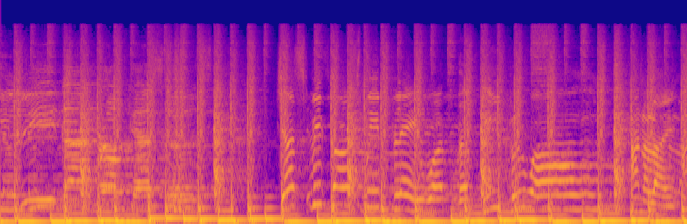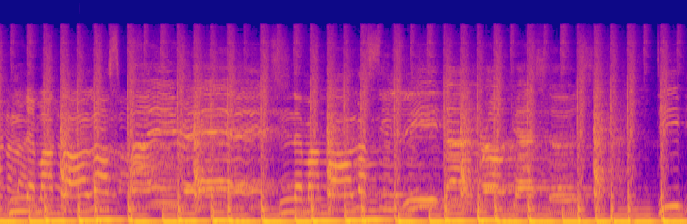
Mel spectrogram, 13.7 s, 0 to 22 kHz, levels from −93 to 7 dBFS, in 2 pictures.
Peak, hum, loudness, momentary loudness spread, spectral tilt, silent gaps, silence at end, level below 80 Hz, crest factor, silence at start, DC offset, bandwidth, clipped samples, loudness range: 0 dBFS; none; -13 LUFS; 3 LU; -6 dB/octave; none; 0 s; -12 dBFS; 12 dB; 0 s; under 0.1%; 13.5 kHz; under 0.1%; 1 LU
